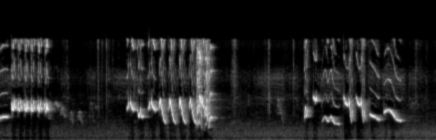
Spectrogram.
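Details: Excited male yellow-fronted canary: a fast trill opens, then a run of sweeping downward notes, and after a brief pause a jumble of varied high whistles and chirps.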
